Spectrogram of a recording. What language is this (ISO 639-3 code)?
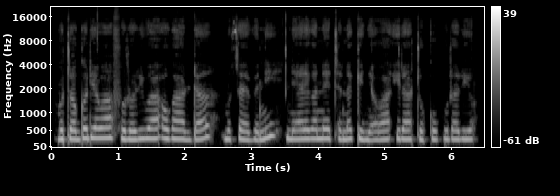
kik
